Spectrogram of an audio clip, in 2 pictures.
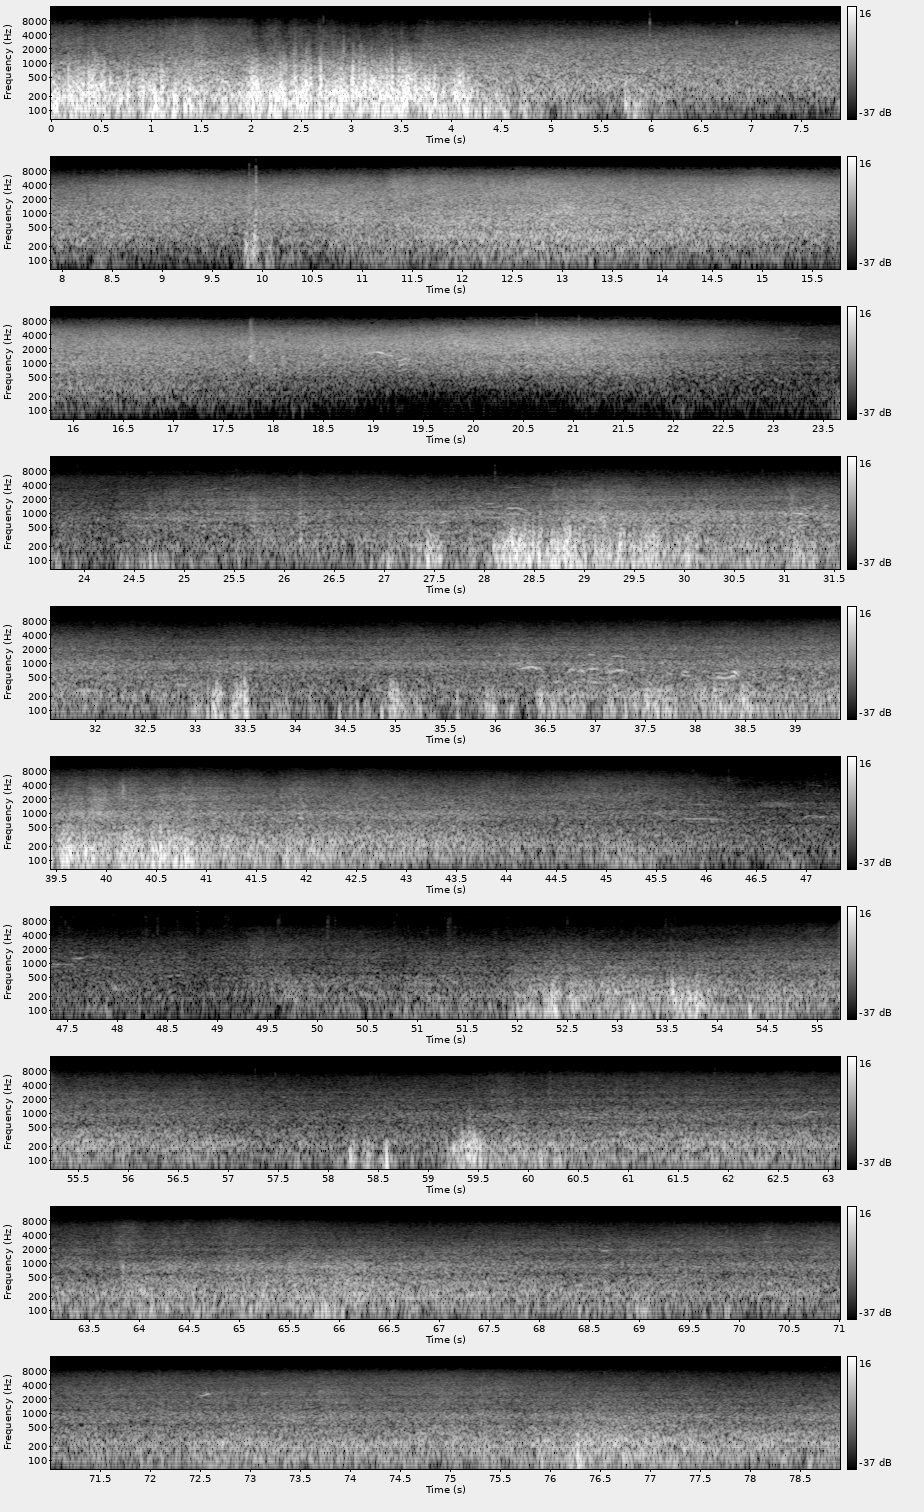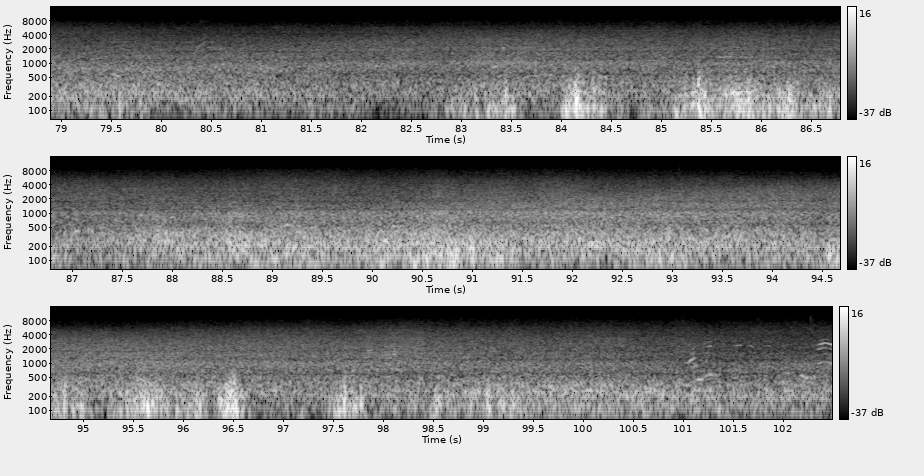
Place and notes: Bakio (basque country)
is the first Sunday in November and its a sunny day. People and puppies surfing and walking along the beach.
Biscay, Spain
